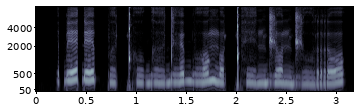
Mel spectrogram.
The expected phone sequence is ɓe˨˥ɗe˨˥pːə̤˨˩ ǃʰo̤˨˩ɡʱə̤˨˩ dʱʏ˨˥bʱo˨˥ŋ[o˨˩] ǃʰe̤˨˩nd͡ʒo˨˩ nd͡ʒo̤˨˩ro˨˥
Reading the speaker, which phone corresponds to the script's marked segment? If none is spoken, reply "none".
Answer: o˨˩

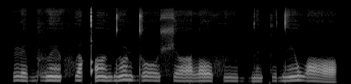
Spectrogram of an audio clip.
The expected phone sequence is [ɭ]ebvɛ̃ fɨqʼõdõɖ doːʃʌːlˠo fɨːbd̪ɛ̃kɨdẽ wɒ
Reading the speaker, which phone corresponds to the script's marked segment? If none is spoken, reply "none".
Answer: ɭ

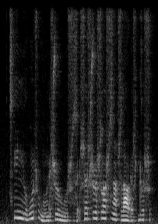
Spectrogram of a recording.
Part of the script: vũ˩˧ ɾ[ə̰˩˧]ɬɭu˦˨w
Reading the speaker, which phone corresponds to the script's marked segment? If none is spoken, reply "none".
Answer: ə̰˥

